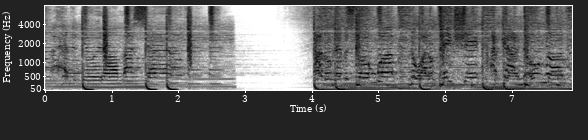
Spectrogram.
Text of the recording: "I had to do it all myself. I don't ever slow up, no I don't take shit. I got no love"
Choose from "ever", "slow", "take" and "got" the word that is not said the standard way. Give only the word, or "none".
slow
